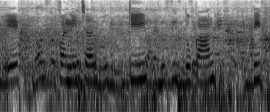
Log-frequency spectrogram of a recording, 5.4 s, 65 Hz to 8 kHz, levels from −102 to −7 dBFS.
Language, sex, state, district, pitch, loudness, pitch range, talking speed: Hindi, female, Madhya Pradesh, Dhar, 240 Hz, -13 LUFS, 225-255 Hz, 55 wpm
